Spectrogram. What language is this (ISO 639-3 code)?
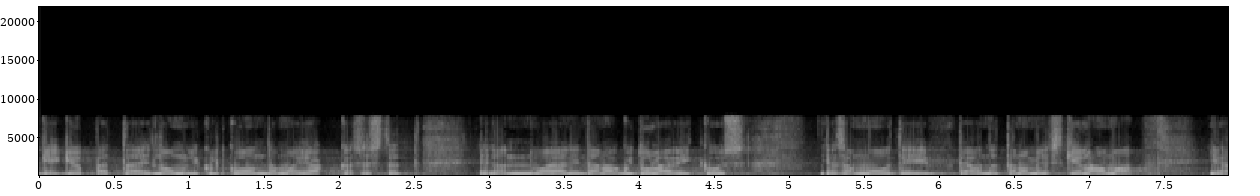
est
